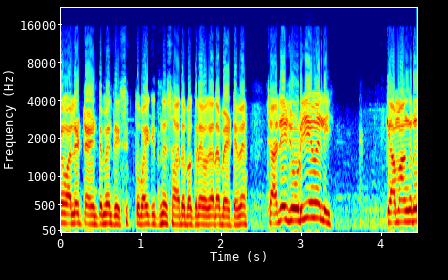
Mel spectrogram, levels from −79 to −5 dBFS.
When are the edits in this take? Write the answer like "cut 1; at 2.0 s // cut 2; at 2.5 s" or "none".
none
